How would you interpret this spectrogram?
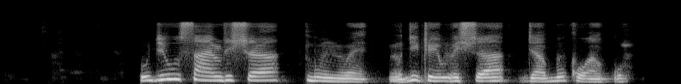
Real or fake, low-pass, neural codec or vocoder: fake; 7.2 kHz; codec, 16 kHz, 0.5 kbps, FunCodec, trained on Chinese and English, 25 frames a second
